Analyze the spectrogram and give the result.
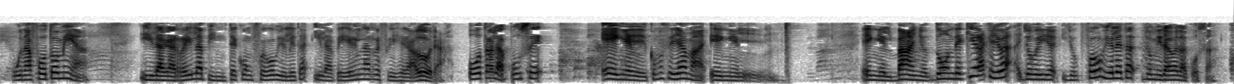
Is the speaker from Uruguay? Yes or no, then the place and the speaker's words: no; Panama; en mi pueblo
